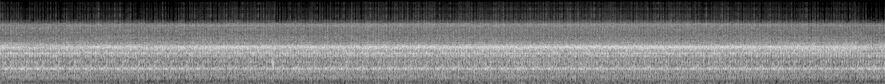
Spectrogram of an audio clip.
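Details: BMW E46 330d diesel at idle: loud steady whirring tone with faint irregular tapping from behind the power steering pump; abnormal noise, cause not yet found.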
